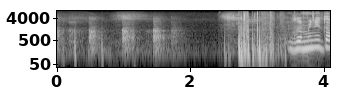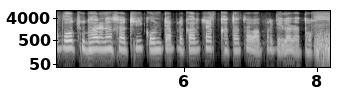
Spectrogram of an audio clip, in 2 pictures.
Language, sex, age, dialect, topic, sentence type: Marathi, male, 18-24, Northern Konkan, agriculture, question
